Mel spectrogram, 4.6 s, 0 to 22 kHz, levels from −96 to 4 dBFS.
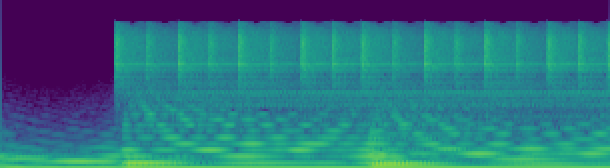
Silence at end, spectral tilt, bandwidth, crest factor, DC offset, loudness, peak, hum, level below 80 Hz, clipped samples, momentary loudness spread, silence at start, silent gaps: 0 s; -3.5 dB/octave; 13 kHz; 16 dB; 9%; -20 LUFS; -4 dBFS; none; -40 dBFS; under 0.1%; 7 LU; 0 s; none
